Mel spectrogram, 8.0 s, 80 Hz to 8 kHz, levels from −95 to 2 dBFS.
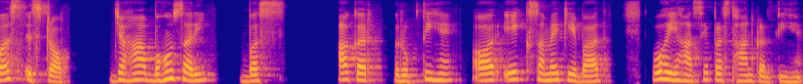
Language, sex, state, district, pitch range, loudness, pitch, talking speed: Hindi, female, Chhattisgarh, Raigarh, 200-240 Hz, -17 LUFS, 225 Hz, 150 wpm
